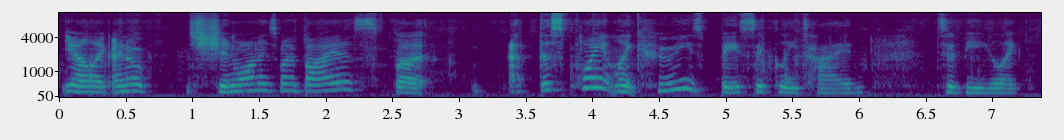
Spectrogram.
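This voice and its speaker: A young woman chatting casually while unboxing a music album, gushing as a fan and often dropping into excited whispers. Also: a little high, unhurried.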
